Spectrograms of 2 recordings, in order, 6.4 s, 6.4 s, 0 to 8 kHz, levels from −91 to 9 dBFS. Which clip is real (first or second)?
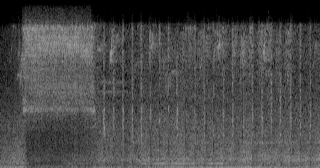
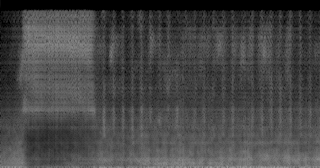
first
